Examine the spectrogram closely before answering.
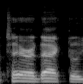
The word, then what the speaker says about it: pterodactyl: Why can't you hear a pterodactyl use the bathroom? Oh my gosh. Because the P because the P is silent.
